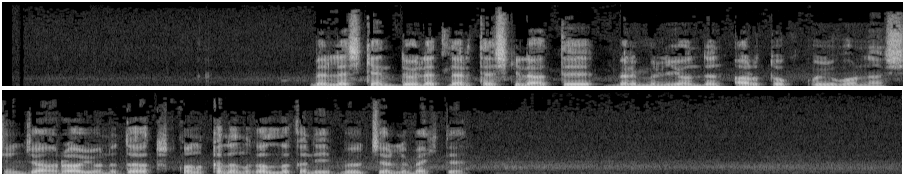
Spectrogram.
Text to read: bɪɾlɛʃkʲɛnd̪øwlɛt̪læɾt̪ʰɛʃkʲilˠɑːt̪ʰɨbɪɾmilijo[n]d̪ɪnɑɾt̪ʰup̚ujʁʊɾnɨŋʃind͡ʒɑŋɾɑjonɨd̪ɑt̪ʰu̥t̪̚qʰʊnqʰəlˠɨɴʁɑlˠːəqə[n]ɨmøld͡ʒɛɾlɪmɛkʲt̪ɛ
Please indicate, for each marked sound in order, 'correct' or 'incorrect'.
correct, correct

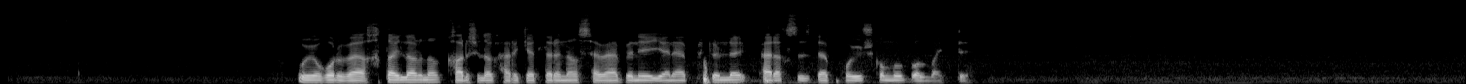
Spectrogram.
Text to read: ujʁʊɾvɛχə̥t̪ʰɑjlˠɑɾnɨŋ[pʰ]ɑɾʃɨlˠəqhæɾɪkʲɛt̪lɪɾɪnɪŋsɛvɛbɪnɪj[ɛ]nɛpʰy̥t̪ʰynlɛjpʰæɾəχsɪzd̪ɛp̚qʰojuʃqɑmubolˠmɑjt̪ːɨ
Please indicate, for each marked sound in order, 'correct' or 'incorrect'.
incorrect, correct

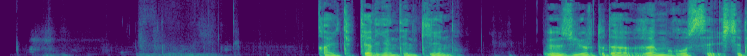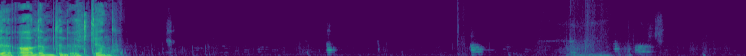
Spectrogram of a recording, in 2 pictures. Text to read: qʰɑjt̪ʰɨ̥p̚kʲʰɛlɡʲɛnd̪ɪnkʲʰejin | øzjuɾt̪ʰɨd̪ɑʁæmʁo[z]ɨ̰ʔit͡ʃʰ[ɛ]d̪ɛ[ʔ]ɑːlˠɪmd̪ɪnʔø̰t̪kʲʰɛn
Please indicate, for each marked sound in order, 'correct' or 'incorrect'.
incorrect, incorrect, correct

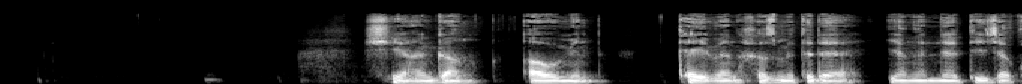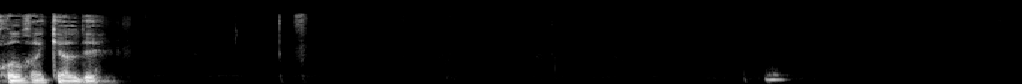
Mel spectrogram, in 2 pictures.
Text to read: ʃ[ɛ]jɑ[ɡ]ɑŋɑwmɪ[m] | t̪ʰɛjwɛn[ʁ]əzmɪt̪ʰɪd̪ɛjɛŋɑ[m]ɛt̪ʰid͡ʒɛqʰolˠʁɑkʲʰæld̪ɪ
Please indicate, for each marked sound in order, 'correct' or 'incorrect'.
incorrect, correct, incorrect, incorrect, incorrect

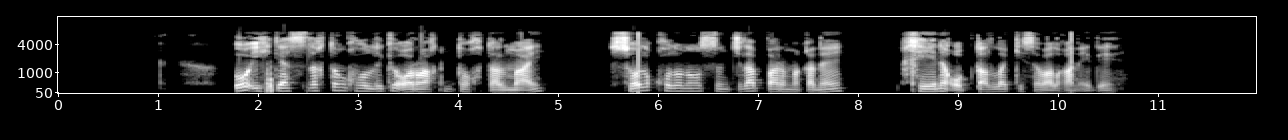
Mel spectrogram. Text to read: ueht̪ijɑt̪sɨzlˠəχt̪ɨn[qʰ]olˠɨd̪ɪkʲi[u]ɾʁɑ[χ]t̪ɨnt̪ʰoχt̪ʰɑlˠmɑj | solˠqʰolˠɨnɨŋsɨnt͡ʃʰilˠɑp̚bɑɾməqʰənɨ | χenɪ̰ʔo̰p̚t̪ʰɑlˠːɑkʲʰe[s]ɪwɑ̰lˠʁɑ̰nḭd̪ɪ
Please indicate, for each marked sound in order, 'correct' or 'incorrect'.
correct, incorrect, correct, correct

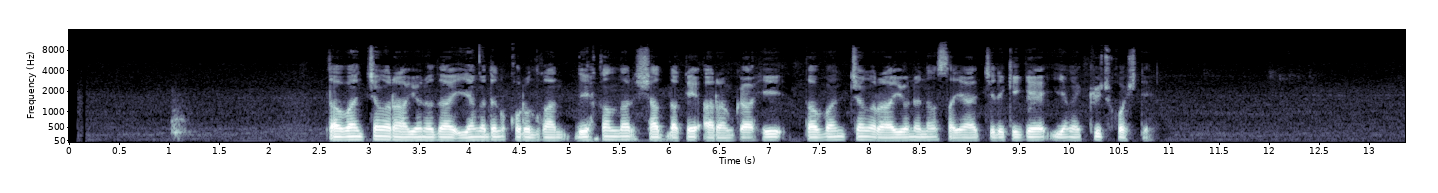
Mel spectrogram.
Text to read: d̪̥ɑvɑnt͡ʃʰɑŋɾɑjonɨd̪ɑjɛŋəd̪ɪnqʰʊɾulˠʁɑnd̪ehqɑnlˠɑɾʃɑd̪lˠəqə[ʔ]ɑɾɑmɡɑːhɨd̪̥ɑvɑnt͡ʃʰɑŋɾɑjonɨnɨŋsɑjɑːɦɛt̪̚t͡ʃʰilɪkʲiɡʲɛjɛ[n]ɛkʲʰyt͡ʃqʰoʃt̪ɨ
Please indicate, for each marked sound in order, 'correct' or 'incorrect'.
correct, incorrect

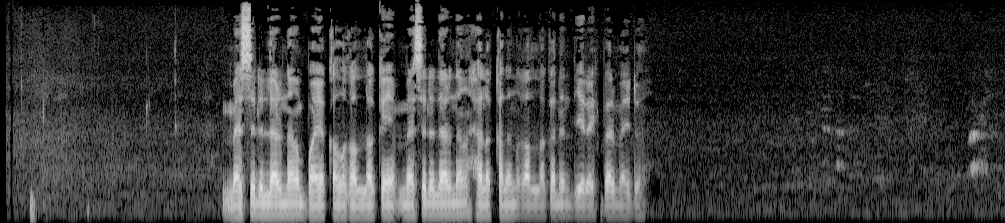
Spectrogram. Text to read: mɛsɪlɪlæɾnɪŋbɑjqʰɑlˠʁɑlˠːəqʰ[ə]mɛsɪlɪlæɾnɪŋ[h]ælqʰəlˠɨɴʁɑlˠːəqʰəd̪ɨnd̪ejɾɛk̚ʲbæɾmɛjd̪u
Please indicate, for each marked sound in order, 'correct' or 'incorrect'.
correct, correct

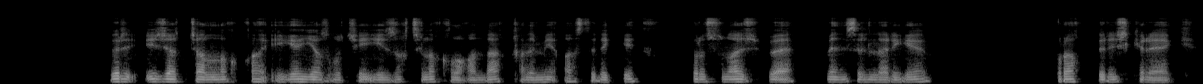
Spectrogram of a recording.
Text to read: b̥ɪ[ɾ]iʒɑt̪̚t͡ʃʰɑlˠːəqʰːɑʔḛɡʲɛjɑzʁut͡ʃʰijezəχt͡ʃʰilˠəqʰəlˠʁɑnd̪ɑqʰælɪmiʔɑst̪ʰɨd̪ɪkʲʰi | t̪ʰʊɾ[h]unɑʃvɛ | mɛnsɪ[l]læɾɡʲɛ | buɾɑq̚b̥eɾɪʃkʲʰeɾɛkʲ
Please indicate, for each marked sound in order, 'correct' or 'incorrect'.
correct, incorrect, incorrect

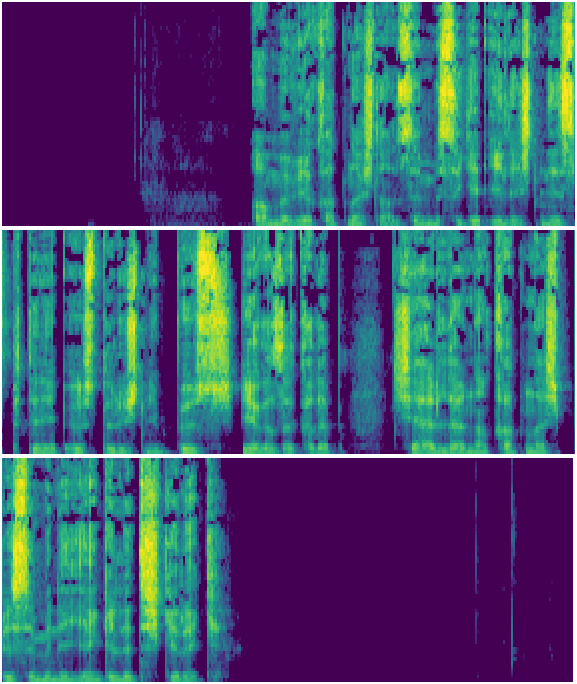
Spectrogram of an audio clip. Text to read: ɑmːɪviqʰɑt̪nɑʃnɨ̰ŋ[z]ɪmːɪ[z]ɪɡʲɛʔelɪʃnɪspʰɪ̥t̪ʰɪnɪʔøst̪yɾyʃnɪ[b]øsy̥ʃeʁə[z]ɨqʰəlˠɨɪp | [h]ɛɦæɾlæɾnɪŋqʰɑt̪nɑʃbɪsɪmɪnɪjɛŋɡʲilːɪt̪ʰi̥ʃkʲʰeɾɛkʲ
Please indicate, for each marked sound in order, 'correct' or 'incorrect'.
correct, incorrect, correct, correct, incorrect

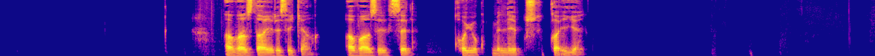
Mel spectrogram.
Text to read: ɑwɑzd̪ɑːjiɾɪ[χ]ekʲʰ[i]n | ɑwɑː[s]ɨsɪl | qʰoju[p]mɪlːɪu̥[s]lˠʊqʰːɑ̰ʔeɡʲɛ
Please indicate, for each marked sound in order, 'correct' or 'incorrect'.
incorrect, incorrect, incorrect, incorrect, correct

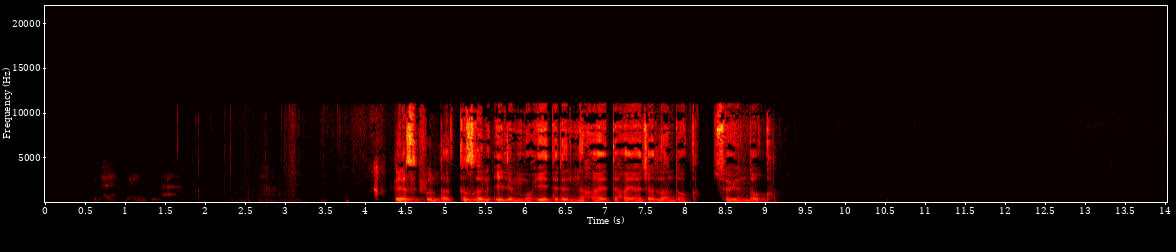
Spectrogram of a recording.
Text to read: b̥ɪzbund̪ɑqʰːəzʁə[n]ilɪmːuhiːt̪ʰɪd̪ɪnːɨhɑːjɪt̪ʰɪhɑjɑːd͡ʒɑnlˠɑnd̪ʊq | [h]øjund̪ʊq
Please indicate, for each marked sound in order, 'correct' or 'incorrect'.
correct, incorrect

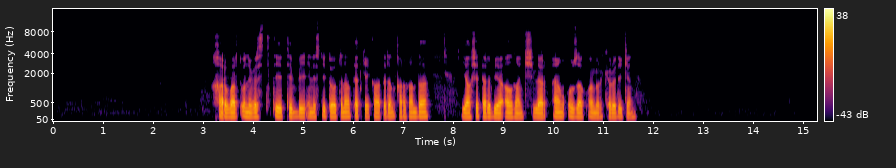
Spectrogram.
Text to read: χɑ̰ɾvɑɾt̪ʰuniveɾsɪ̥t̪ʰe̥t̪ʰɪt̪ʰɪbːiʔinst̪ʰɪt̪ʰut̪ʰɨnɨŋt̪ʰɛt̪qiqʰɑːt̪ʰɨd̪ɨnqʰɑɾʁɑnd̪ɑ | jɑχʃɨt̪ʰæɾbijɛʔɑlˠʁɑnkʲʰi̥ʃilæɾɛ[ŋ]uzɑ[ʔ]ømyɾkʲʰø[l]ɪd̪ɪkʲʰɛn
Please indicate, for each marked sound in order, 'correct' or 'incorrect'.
correct, incorrect, incorrect

